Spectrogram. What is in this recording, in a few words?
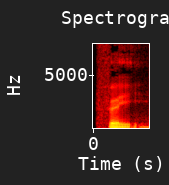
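"fei", Chinese, third tone; Cours-de-Chinois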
